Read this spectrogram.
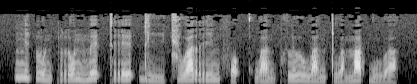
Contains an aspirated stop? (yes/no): yes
